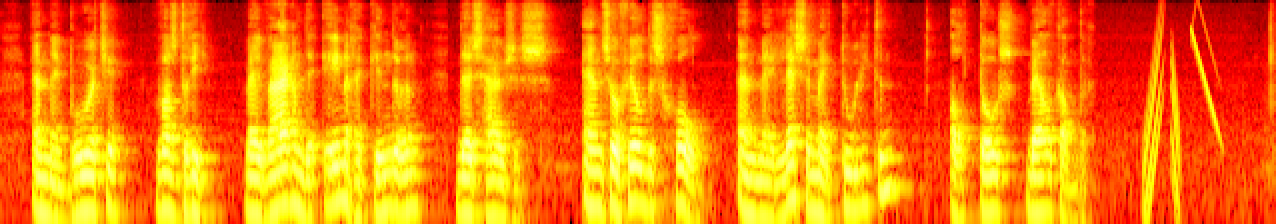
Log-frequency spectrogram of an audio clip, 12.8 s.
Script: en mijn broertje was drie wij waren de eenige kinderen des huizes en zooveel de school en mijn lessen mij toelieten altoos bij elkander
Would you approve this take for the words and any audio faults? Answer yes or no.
no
